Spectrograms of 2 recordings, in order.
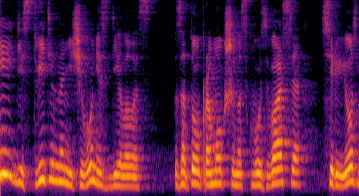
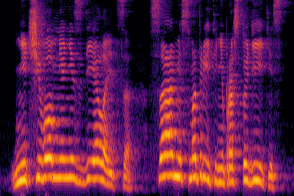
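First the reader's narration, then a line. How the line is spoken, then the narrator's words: Shouted. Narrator (Russian): крикнула она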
